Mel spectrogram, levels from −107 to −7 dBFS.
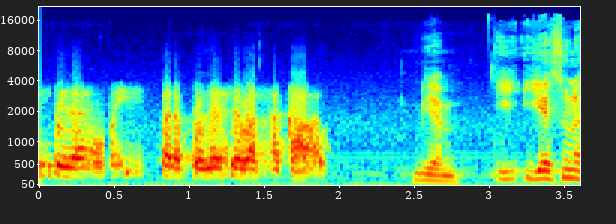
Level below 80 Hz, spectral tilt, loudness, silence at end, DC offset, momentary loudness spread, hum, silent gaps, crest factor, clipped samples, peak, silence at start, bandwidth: -56 dBFS; -5 dB/octave; -22 LUFS; 0 s; under 0.1%; 14 LU; 50 Hz at -70 dBFS; none; 16 dB; under 0.1%; -6 dBFS; 0 s; 18 kHz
